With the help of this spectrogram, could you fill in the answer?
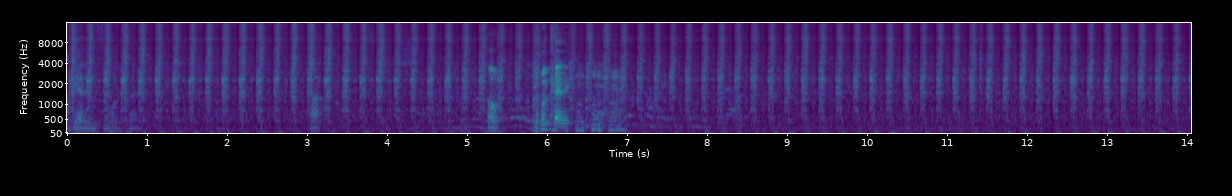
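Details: Rottweiler panting while giving birth to puppies: fast, steady breathy pulses about four per second throughout, with a brief louder burst of human voice near the middle.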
